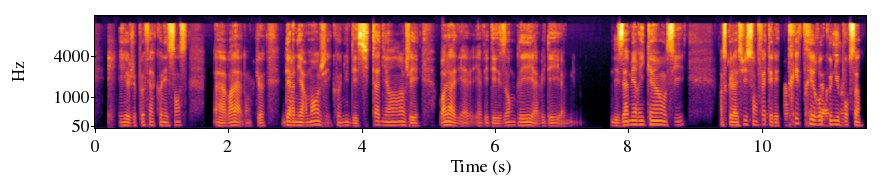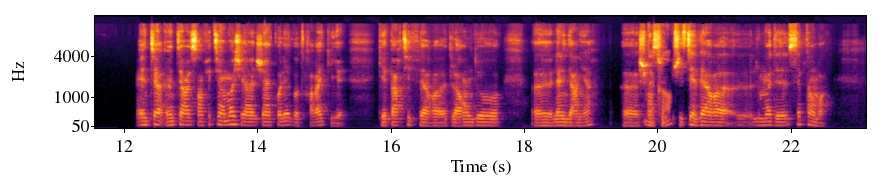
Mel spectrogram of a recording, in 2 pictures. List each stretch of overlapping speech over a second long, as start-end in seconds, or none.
none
